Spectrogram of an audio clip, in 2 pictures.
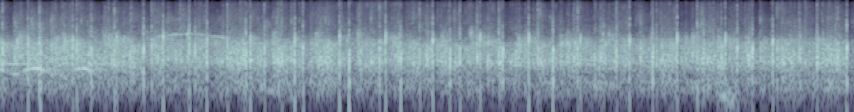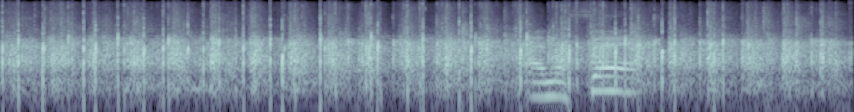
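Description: A large audience applauds loudly and steadily as the show's band is introduced, a dense wash of clapping that fills the whole stretch without letting up, with a few faint voices or cheers mixed in near the end.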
